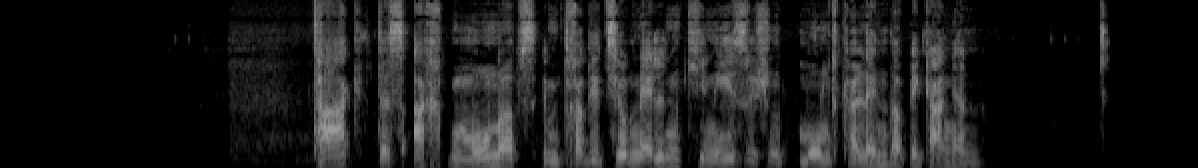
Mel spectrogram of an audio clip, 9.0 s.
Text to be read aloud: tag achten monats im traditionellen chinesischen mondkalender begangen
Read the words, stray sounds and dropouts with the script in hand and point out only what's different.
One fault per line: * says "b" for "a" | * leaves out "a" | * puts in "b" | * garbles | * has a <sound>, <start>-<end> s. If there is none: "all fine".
* puts in "des"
